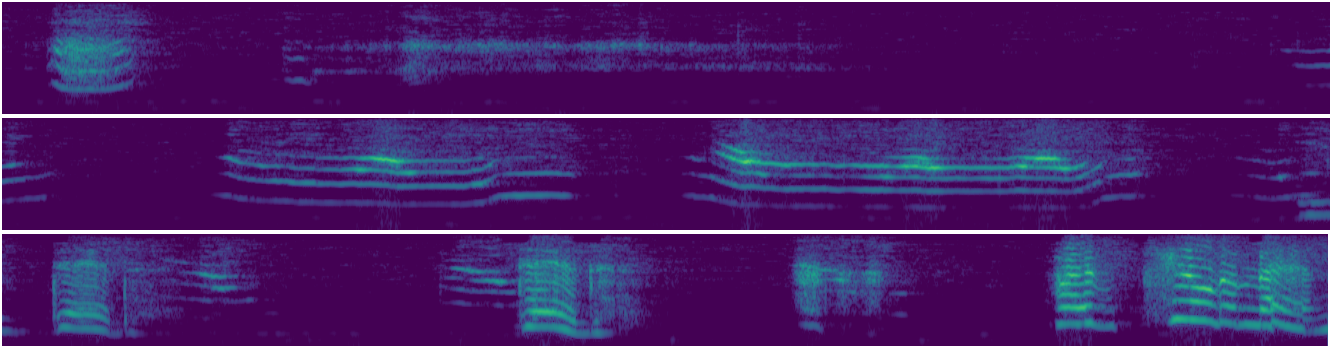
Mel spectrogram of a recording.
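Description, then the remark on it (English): A squeaky door creaks again and again as someone swings on it, drawn-out whining squeals that rise and fall in pitch, some long and wavering, others short and quick, ending in a burst of rapid creaks. “Squeaky door.”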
